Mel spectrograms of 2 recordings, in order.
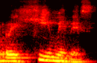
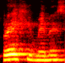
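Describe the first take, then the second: First: The stress is on the second syllable, gi. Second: The stress is on the first syllable, re. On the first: The speaker calls it right. "sino regímenes" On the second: The speaker calls it wrong. "no es regímenes"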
